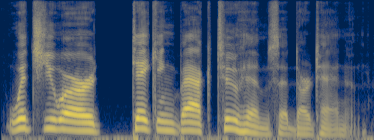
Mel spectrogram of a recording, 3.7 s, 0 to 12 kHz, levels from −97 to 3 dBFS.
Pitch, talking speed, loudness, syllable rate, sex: 140 Hz, 145 wpm, -16 LUFS, 3.7 syllables/s, male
